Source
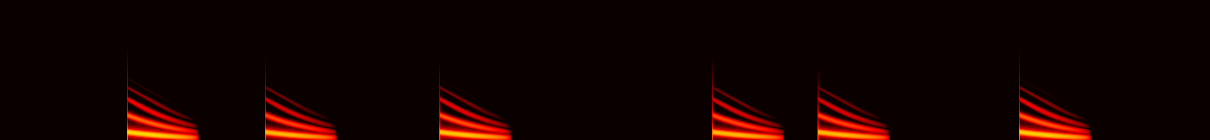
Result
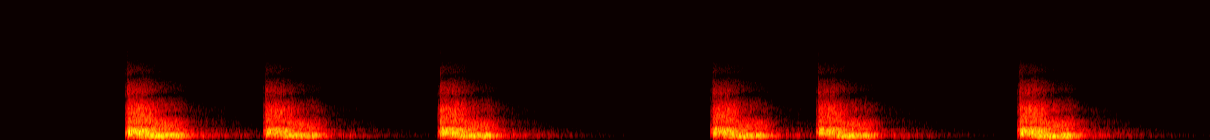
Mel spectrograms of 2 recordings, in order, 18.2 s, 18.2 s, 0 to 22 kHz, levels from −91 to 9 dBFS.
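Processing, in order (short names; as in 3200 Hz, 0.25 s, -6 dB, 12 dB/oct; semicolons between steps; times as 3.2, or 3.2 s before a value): reverse echo 36 ms -17.5 dB; in parallel at -6.5 dB: backlash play -43 dBFS; on the sum: two-slope reverb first 0.27 s, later 2.6 s, from -18 dB, DRR 14.5 dB; noise vocoder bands 8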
